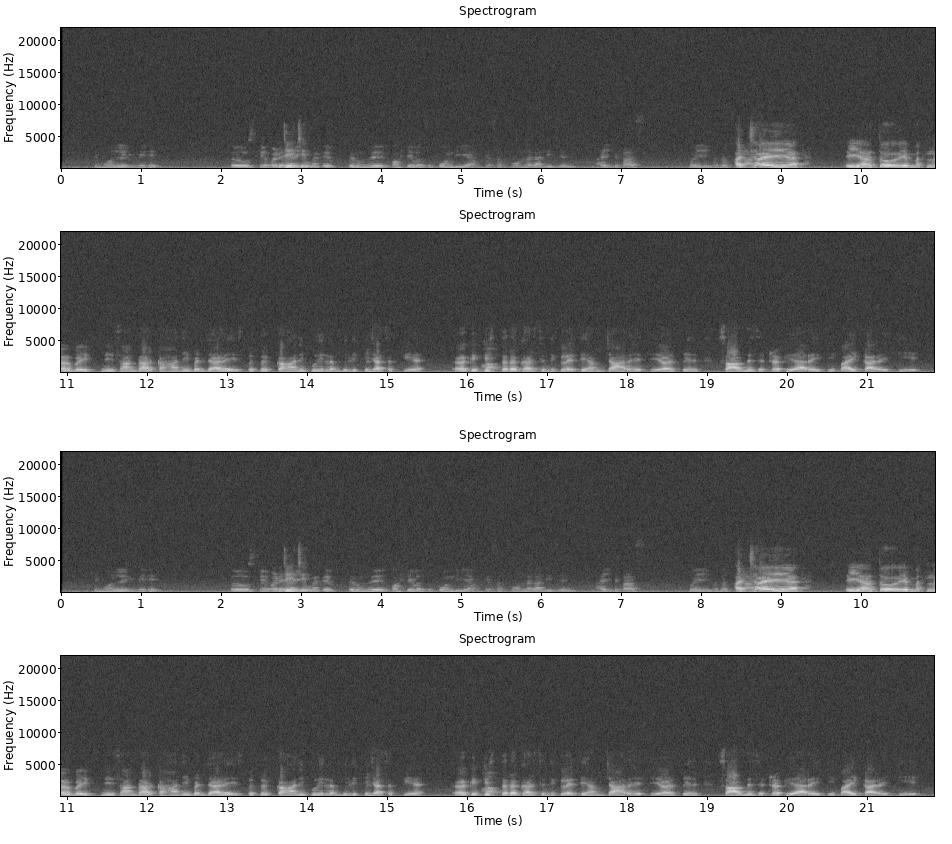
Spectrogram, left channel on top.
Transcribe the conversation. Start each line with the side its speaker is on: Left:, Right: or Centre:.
Right: एक मोहल्ले में मेरे तो उसके बड़े
Left: जी
Right: भाई को
Left: जी
Right: मैंने फिर उन्हें कांस्टेबल से फोन लिया हम कहे सर फोन लगा दीजिए भाई के पास कोई मतलब कि
Left: अच्छा
Right: आ जाए
Left: है यह यह तो ए, मतलब इतनी शानदार कहानी बन जा रही है इस पे तो एक कहानी पूरी लंबी लिखी
Right: <laughs>
Left: जा सकती है अ, कि
Right: हाँ
Left: किस तरह घर से निकले थे हम जा रहे थे और फिर सामने से ट्रक आ रही थी बाइक आ रही थी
